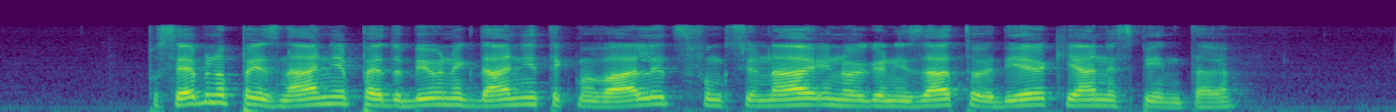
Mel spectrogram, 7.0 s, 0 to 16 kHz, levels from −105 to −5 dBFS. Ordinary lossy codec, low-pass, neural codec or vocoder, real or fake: none; 7.2 kHz; none; real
